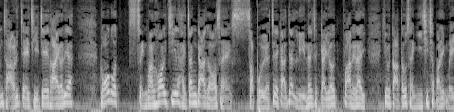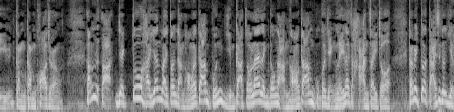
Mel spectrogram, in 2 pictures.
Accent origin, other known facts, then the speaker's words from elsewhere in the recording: Hong Kong; 唔係啊，即係我係香港人啊，即係有呢個諗法。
